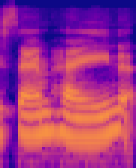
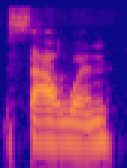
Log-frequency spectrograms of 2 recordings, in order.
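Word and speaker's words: Samhain: Um, if you say Sam Hayne, um, S A M H A I N.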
